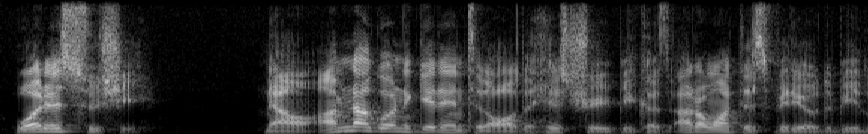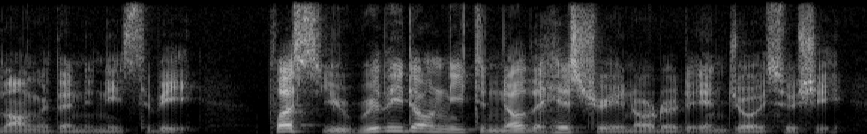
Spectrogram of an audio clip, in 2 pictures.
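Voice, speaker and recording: A man with a slightly raspy voice from a cold, explaining sushi basics as the host of a scripted cooking tutorial. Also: fairly low pitch. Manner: clear, explanatory, friendly instruction. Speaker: sushi chef and channel host.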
